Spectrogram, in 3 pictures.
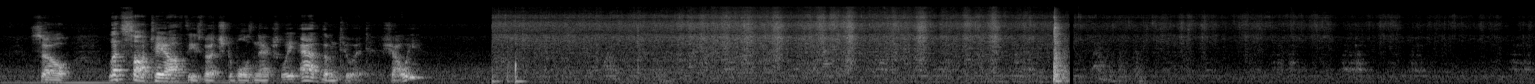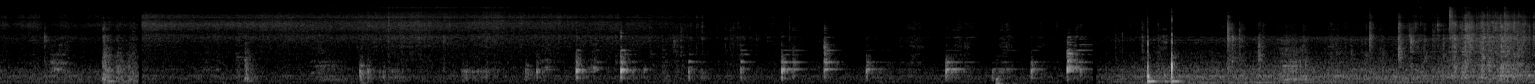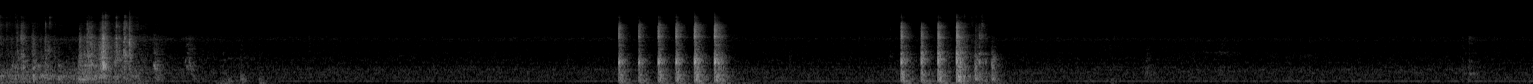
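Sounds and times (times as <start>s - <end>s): vegetables sizzling in a wok: 4.9s - 26.4s, 27.2s - 31.6s
wooden spoon scraping a wok: 5.0s - 26.3s, 28.0s - 28.8s.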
